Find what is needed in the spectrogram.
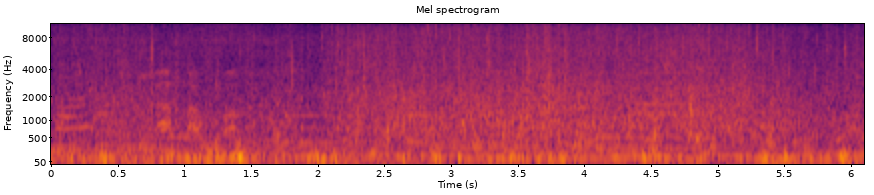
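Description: Steady rushing noise of wind and sea washing against the breakwater rocks, with a low hum underneath.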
